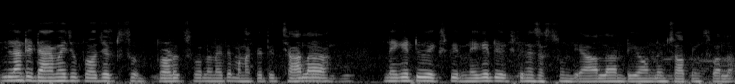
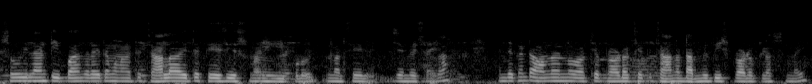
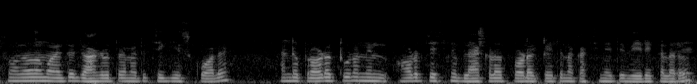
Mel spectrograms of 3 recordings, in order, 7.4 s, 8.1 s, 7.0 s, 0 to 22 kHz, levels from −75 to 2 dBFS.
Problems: constant background noise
